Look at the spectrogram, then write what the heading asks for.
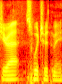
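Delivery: ordinary delivery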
